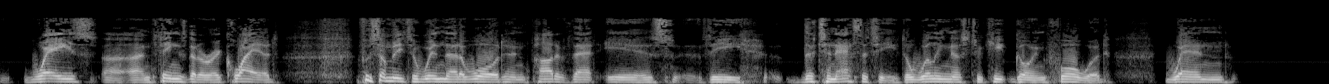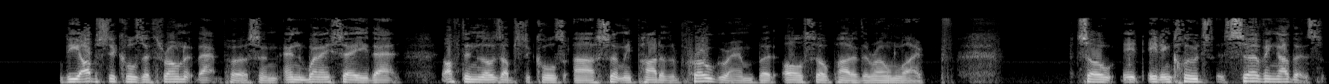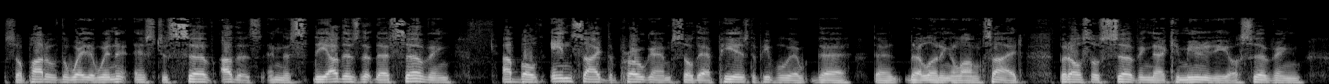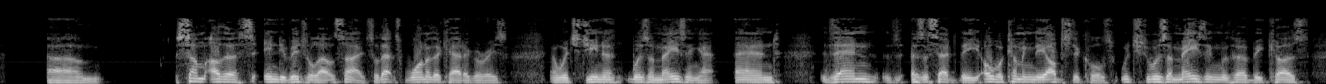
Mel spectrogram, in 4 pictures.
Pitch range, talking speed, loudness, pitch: 100-120 Hz, 155 wpm, -19 LUFS, 110 Hz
